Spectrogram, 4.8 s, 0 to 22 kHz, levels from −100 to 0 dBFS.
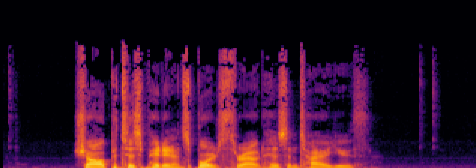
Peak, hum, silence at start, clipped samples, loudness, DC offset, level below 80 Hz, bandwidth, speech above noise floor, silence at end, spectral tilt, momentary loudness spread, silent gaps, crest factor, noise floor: -2 dBFS; none; 0.75 s; under 0.1%; -19 LUFS; under 0.1%; -34 dBFS; 16 kHz; 46 dB; 1.15 s; -5 dB/octave; 10 LU; none; 18 dB; -64 dBFS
